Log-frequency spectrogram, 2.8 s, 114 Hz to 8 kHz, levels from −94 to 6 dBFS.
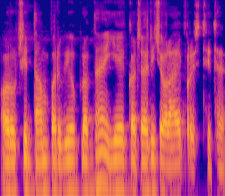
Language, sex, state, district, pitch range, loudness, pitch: Hindi, male, Uttar Pradesh, Gorakhpur, 120-125 Hz, -16 LUFS, 125 Hz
